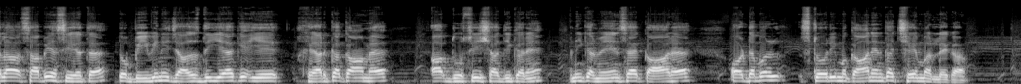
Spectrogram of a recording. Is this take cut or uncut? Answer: cut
